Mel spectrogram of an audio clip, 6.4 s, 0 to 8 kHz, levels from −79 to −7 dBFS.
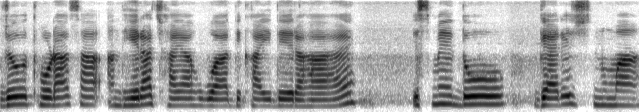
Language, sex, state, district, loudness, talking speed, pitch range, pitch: Hindi, female, Haryana, Jhajjar, -16 LUFS, 130 wpm, 185-220 Hz, 200 Hz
